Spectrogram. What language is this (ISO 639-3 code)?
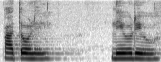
kok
